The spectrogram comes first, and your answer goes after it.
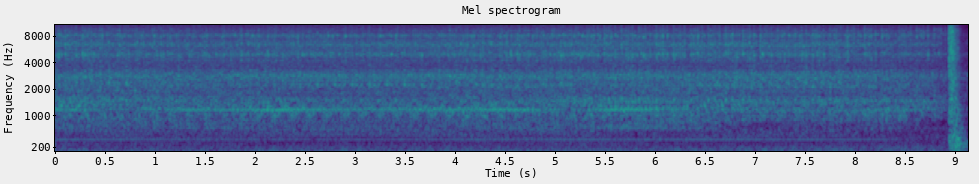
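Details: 2005 Ford Excursion Eddie Bauer 6.0L Powerstroke diesel 4WD, 185k miles, turbo resealed and new up-pipes, no warning lights: steady idle with even clatter and a faint constant turbo whine, no knocks or misses; normal idle.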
